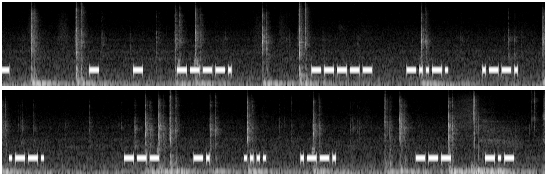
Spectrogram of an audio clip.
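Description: Morse code practice tones from a Learn CW Online lesson: a steady mid-pitched beep keyed into short dits and longer dahs in clustered groups, clear and loud, with sharp clicks scattered between them and no talking.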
